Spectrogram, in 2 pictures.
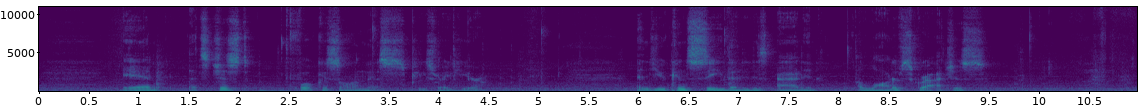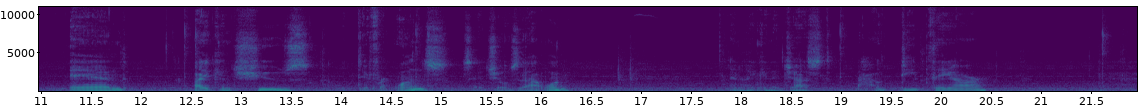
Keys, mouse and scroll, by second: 2.2 /, 3.3 click, 4.0 /, 4.6-5.0 scroll up 3, 5.0 middle click, 8.3-12.5 scroll down 12, 12.5 click, 19.0 click.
